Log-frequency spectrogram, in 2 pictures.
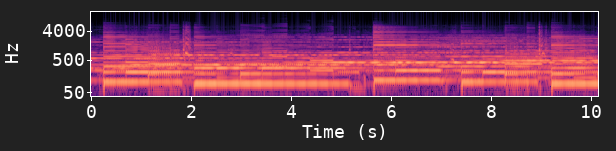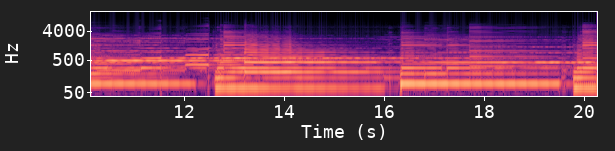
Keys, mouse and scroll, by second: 0.4-1.0 scroll up 1, 1.0-4.5 drag, 6.8 click, 7.5-10.1 drag, 10.1 scroll down 1, 10.6 shift+middle click, 11.2 Tab, 11.9 g, 13.0 `, 14.2 g, 15.6 g, 16.8-19.3 middle drag, 19.3 g.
